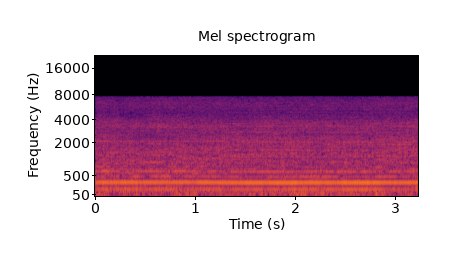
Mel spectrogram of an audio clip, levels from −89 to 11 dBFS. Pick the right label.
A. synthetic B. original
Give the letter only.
A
